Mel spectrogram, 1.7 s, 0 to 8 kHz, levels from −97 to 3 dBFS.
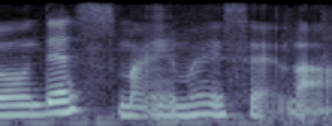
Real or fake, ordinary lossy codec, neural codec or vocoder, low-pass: real; none; none; 7.2 kHz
